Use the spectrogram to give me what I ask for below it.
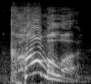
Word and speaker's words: Kamala: Now that you know her name, you know how to say the word comma. You're not stupid. You're not dumb. Like, why are we acting like this? You're not stupid. Just say comma. Kamala.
